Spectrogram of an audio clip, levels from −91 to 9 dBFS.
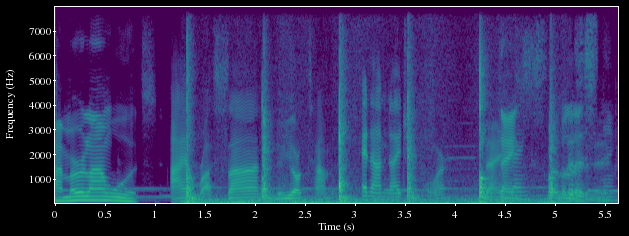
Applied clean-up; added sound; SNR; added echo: none; Walk, footsteps; -3 dB; none.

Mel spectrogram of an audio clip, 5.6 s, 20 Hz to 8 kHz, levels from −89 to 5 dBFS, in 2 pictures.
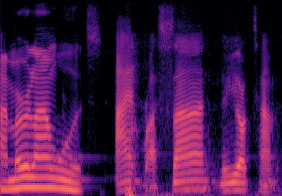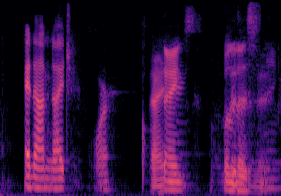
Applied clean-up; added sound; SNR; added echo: neural mask model DeepFilterNet 3.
